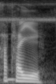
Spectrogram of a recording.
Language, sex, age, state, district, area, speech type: Bodo, male, 45-60, Assam, Chirang, rural, spontaneous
